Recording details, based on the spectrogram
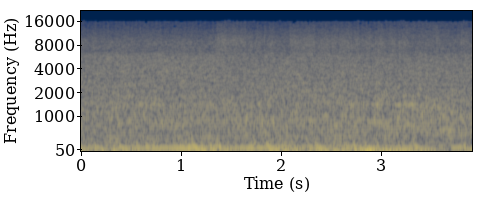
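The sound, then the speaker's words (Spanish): Torrential rain, recorded in a phone video sent in via WhatsApp, pours down in a loud, unbroken roar of dense hiss, with low rumbling pulses underneath and no voices. “Este es sonido de un vídeo enviado al WhatsApp del Trivian Company. Da lo que está lloviendo.”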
